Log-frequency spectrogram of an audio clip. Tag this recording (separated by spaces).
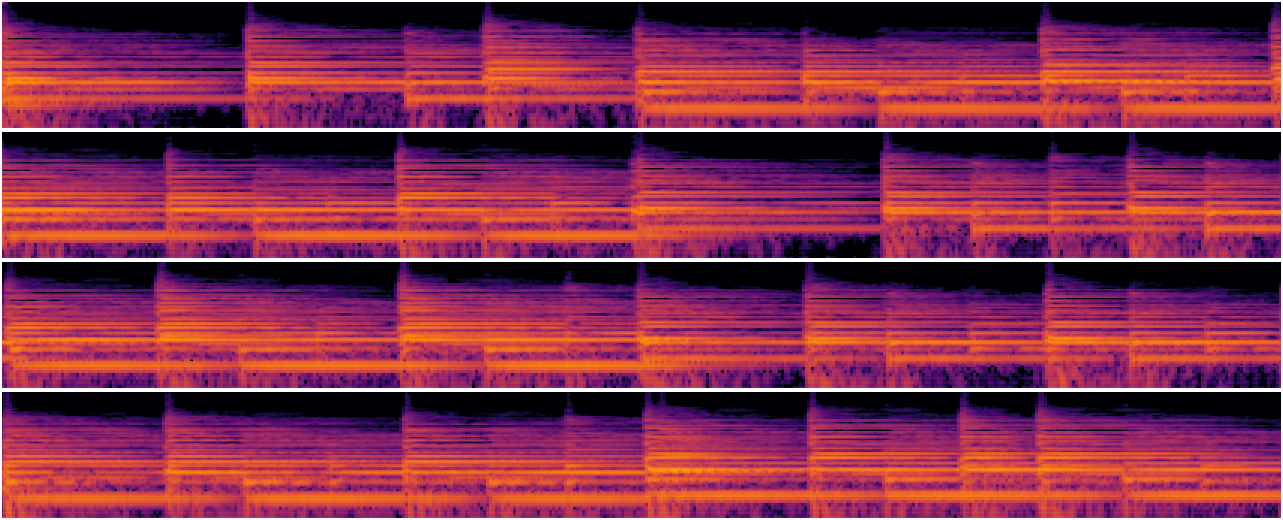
blues calm cinematic easy eminor fraendi gudmundsson keyboard laidback lalli larus movie phrase piano relaxed riff slow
